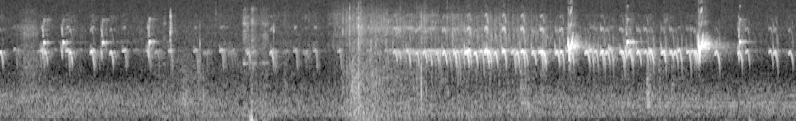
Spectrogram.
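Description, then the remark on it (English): A flock of seven perched birds calls constantly in dense, high-pitched chirps and tweets, with a couple of brief whooshing bursts midway that sound like wings as the birds take off. “The flock is still around here. They're all perched on top of and they're calling a lot.”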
